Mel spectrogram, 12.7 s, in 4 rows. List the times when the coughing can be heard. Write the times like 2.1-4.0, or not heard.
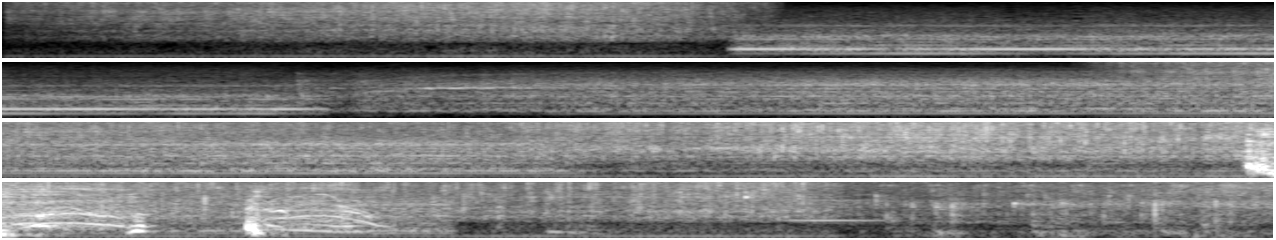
9.4-10.5.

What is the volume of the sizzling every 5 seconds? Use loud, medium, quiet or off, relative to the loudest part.
medium, loud, loud.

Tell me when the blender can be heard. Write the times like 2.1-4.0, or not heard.
1.8-10.7.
